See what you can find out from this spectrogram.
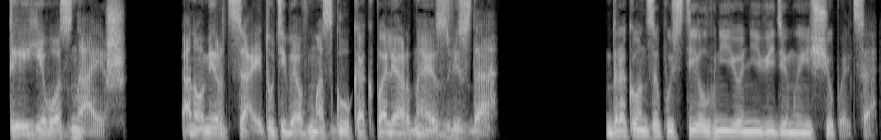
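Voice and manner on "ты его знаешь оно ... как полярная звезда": low, measured creature voice; deep, ominous dragon; insinuating dragon. Acted. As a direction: press the point, deep and deliberate. Dragon presses Jane.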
